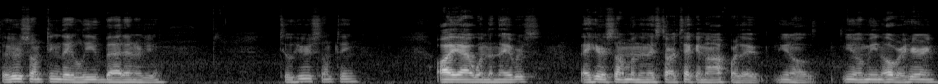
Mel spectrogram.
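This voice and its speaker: At a very fast pace with long, frequent pauses, a man talks at medium pitch in a monotone, flat intonation. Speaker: spiritual practitioner and livestreamer. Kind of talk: casual live stream chat. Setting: TikTok live stream. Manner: loud.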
